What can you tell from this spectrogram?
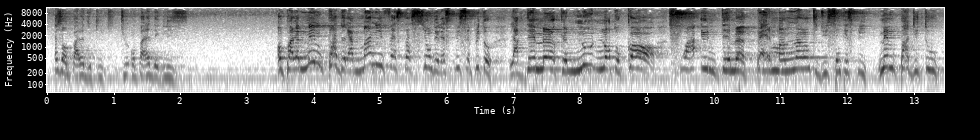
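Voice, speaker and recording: A man with an extremely high pitch speaks at a fairly slow pace in a raised, projected voice with lively intonation. Audible room echo and noticeable background noise are present. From Ivory Coast (Divo). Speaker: preacher. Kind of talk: sermon. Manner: loud; animated.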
